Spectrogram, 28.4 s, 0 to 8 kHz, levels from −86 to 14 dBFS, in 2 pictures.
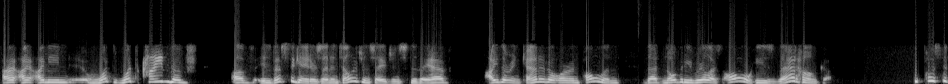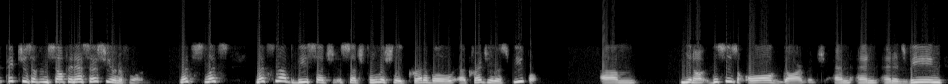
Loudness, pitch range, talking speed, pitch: -16 LUFS, 170-250 Hz, 125 wpm, 205 Hz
